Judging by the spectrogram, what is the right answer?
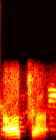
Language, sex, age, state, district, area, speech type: Maithili, male, 60+, Bihar, Muzaffarpur, rural, conversation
